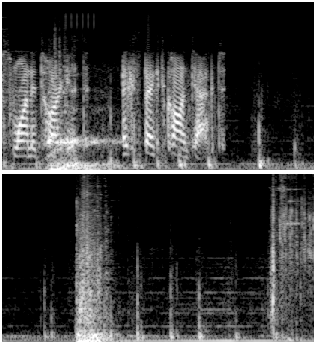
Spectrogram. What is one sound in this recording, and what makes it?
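Footsteps thud on a wooden floor and stairs.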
